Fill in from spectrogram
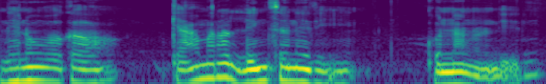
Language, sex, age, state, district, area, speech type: Telugu, male, 18-30, Andhra Pradesh, Chittoor, urban, spontaneous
